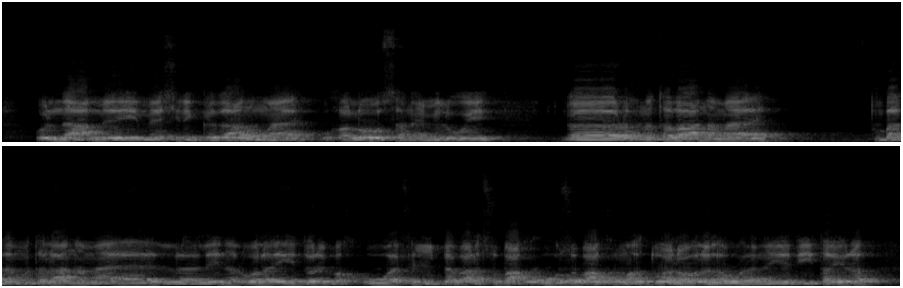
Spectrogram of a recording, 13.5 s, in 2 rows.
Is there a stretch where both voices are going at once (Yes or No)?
Yes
